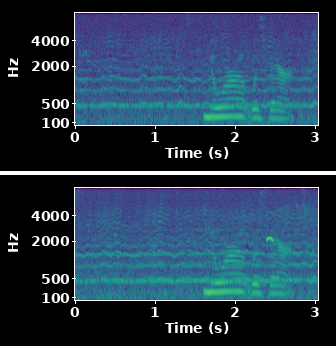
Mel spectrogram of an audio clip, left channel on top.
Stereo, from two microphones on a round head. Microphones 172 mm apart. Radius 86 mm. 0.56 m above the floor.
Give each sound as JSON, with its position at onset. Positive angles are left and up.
{"t": 1.6, "sound": "a woman speaking", "side_deg": 10}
